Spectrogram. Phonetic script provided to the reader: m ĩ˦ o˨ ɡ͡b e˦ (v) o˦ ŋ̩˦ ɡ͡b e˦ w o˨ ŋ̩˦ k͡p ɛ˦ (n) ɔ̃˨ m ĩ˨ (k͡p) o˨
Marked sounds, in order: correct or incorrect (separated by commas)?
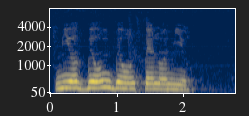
incorrect, correct, incorrect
